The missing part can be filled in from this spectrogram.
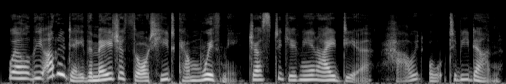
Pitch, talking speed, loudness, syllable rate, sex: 210 Hz, 275 wpm, -18 LUFS, 5.8 syllables/s, female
